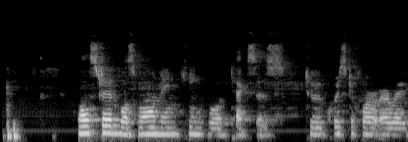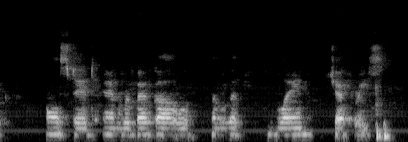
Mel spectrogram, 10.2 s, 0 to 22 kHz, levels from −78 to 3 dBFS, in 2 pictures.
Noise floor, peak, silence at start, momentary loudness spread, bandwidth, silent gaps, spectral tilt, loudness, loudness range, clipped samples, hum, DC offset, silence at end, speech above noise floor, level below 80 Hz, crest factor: -54 dBFS; -2 dBFS; 0.05 s; 16 LU; 7.4 kHz; none; -7 dB/octave; -20 LUFS; 5 LU; under 0.1%; none; under 0.1%; 0.2 s; 35 dB; -50 dBFS; 18 dB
